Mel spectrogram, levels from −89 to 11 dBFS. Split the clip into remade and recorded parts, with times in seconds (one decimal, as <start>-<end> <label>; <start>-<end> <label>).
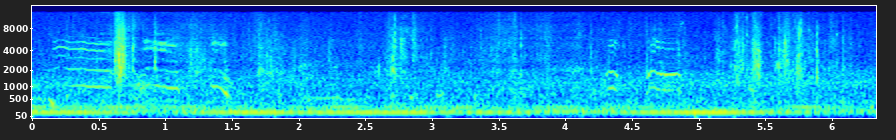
0.0-0.5 recorded; 0.5-1.5 remade; 1.5-3.4 recorded; 3.4-4.1 remade; 4.1-6.3 recorded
